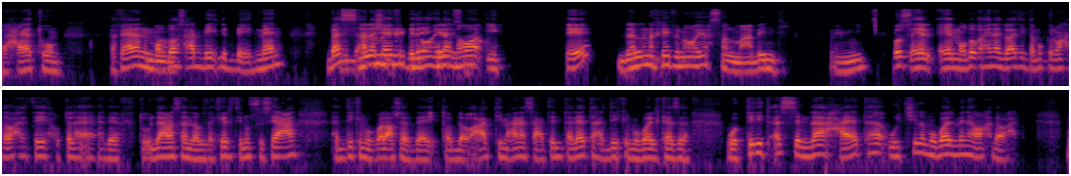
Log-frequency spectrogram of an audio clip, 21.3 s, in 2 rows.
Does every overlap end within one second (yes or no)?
no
